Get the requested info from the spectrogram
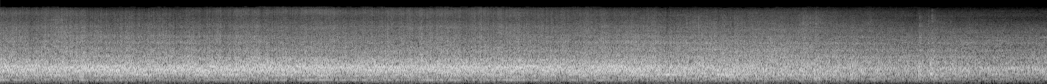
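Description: Electric commuter train running past on the tracks, a steady loud rolling noise of wheels on rails with some clickety-clack, easing off a little near the end.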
